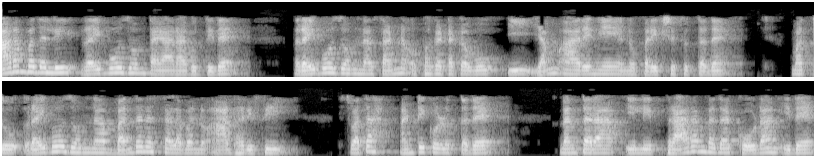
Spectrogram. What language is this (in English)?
Kannada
